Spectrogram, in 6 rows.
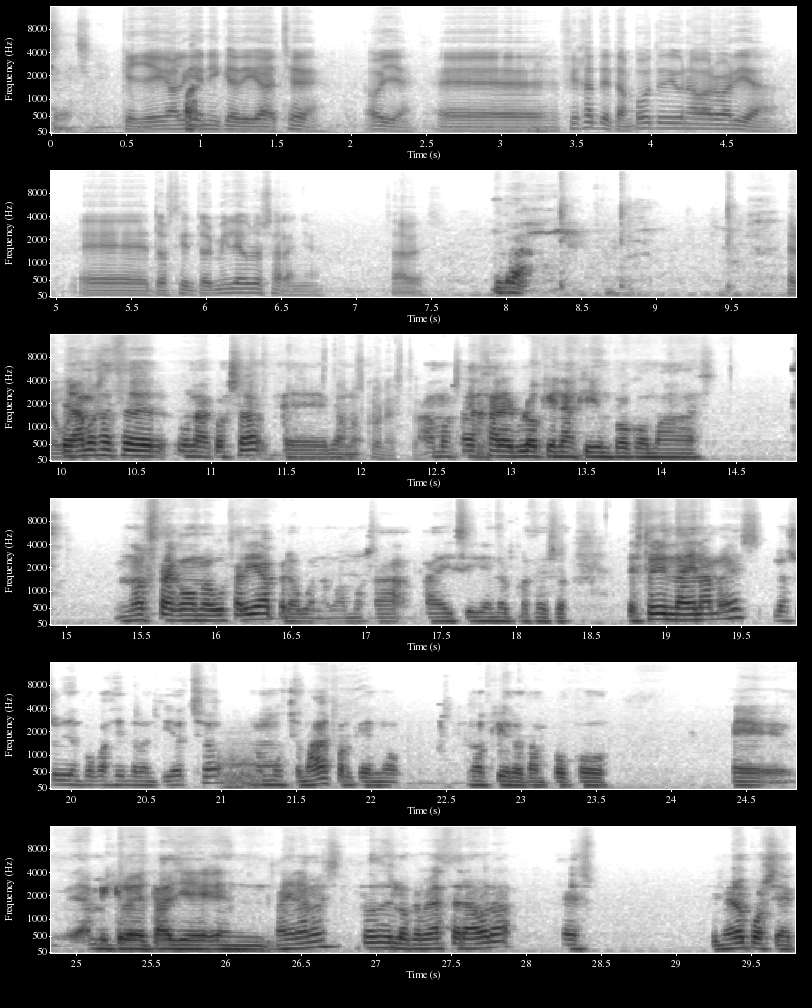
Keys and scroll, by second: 0.0-1.0 typing, 3.4-4.3 typing, 9.3-10.4 typing, 11.4 super+z, 13.5-14.3 typing, 21.1 s, 22.6 super+z.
